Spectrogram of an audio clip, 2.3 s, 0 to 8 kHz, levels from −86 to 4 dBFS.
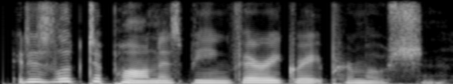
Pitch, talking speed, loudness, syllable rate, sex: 190 Hz, 240 wpm, -17 LUFS, 6.5 syllables/s, female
